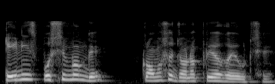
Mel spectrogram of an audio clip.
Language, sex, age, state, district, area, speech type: Bengali, male, 18-30, West Bengal, Hooghly, urban, spontaneous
